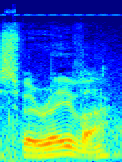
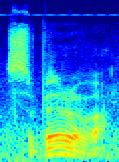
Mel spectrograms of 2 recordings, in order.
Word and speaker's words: Zvereva: her name you know I always used to call a sphere Ava but she liked to call herself severe over and takes a little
